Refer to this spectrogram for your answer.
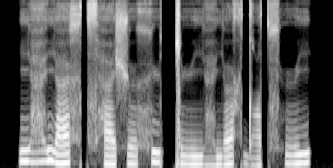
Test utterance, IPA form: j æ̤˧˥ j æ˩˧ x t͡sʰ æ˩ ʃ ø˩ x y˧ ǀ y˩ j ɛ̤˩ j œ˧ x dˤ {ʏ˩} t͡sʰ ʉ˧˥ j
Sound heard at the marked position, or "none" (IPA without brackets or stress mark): y˩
